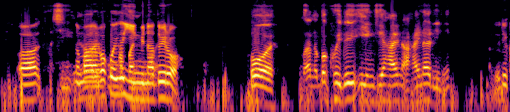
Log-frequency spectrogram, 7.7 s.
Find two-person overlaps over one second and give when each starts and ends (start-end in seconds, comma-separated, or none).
1.1-2.4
